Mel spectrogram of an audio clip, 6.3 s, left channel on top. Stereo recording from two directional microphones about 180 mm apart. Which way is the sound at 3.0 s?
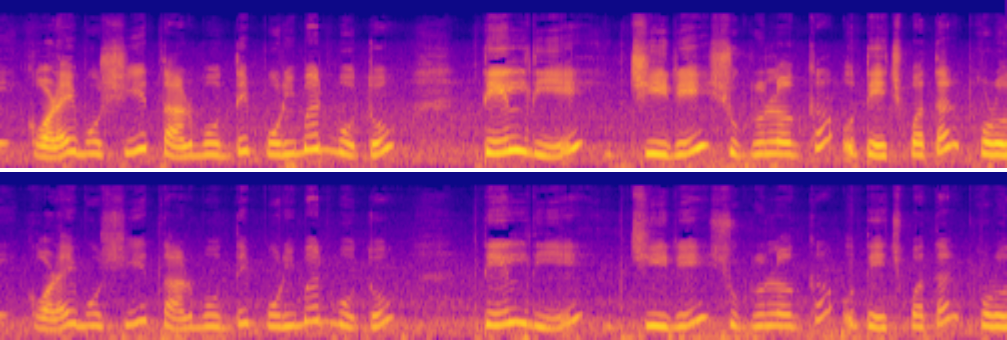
50° left (ahead or behind).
